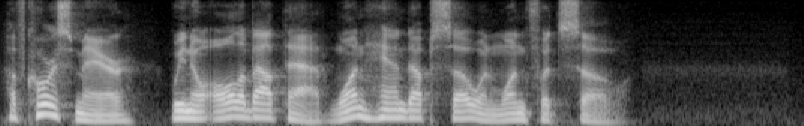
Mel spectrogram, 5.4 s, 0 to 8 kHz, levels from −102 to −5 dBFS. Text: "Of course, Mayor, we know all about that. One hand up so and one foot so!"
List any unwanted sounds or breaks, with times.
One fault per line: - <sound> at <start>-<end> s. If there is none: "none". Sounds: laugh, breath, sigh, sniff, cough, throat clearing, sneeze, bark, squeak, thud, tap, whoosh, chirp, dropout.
none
